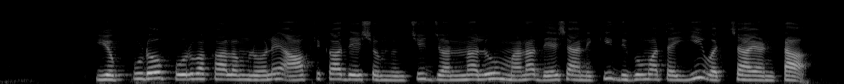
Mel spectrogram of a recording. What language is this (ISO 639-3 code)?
tel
